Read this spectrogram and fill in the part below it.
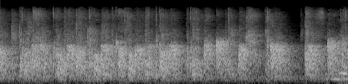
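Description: Church congregation clapping in bursts during a French-language sermon, rhythmic applause with short gaps, close and fairly loud.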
